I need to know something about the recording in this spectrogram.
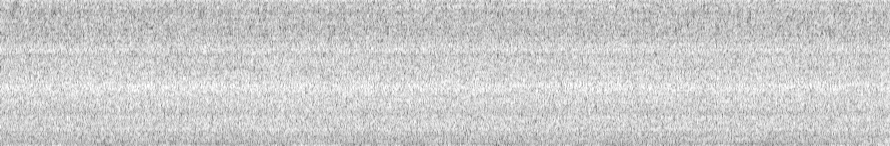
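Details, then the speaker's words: Ford Thunderbird Town Landau with a new fuel pump and rebuilt carburetor: low, steady idle with no misses or stumbles under background hiss; back to normal. "It's running exactly the same. Ah, there we go. Back to normal."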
